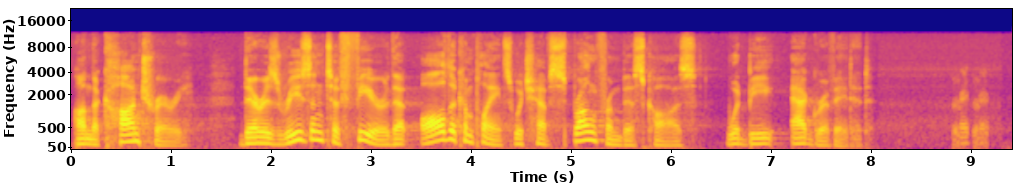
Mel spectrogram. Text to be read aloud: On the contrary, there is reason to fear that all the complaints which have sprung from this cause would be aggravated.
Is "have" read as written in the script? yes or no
yes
